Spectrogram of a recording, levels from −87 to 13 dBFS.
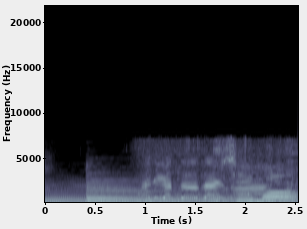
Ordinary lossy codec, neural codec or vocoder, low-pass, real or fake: none; none; 7.2 kHz; real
